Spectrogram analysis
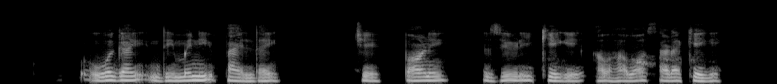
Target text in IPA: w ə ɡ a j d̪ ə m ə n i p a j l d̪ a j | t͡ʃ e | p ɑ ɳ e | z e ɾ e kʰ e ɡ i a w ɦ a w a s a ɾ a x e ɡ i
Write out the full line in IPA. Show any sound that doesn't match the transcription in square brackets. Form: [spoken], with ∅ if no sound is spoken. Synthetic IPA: w ə ɡ a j d̪ ə m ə n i p a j l d̪ a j | t͡ʃ e | p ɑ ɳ e | z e [ɽ] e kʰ e ɡ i a w ɦ a w [ɑ] s a [ɽ] a [k] e ɡ i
